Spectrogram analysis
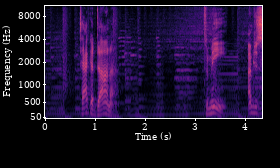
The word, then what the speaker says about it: Takodana: Who doesn't pronounce it Takodana? I don't know. It's Takodana.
